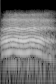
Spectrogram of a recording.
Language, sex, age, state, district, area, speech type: Tamil, male, 45-60, Tamil Nadu, Viluppuram, rural, conversation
